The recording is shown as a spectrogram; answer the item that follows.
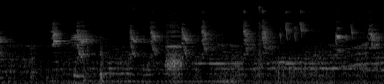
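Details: Long-tailed shrike kept at home, calling as soon as a person arrives, like a house guard: irregular harsh chirps and squawky notes of varying length over a faint low rumble.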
